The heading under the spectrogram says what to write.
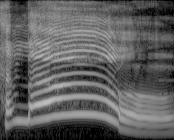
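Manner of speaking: very high sing-song put-on voice, "hello" drawn out. Showing that they can't talk high-pitched, high-pitched voice. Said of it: "I can't really do the high pitched other than this".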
